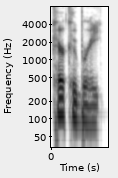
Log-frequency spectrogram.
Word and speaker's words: Kirkcudbright: Kirkcudbright pronounced Kirkubree is the artists' town on the Solway coast.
